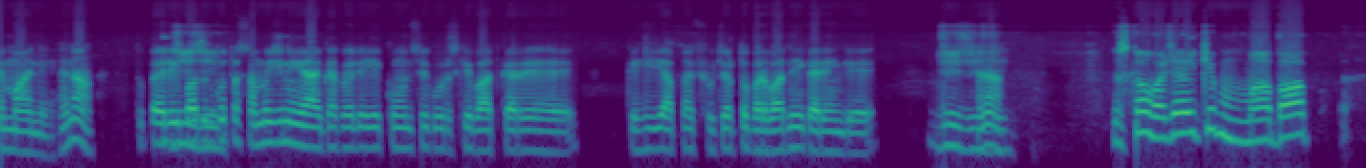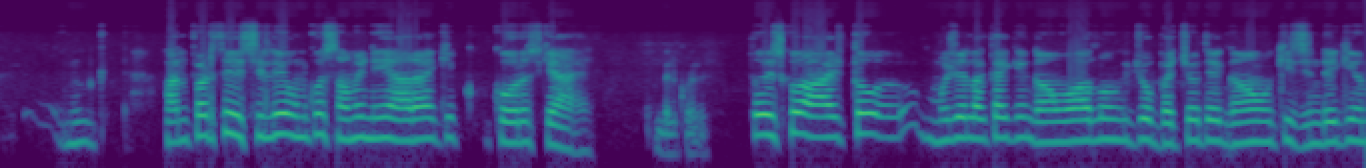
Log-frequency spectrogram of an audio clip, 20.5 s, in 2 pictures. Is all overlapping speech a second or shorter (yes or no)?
yes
